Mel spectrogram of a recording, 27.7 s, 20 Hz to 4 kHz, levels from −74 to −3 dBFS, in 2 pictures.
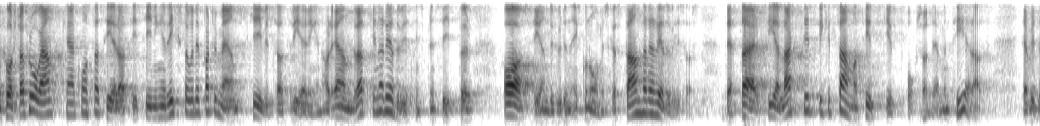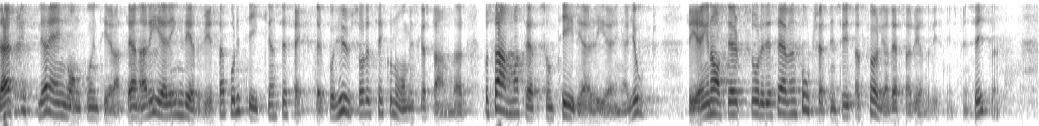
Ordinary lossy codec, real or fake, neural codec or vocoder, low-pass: none; fake; vocoder, 44.1 kHz, 80 mel bands, Vocos; 3.6 kHz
